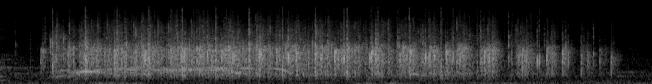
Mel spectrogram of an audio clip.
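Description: Audience applauding. The clapping starts about half a second in and dies away near the end.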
